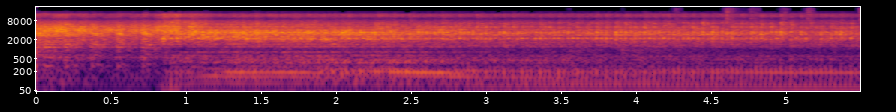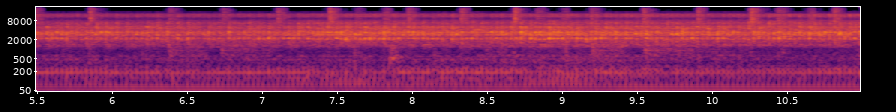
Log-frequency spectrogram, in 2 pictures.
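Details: 1989 Volvo 240 DL Wagon after restoration: engine cranks briefly, catches cleanly and settles into a smooth, steady idle with an even exhaust note; sounds healthy.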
